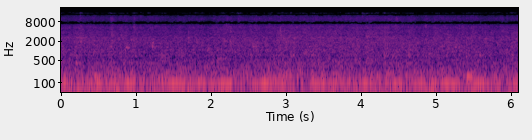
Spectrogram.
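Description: Steady rain falling on garden trees and foliage: an even hiss dotted with small drop ticks, over a low steady rumble.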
